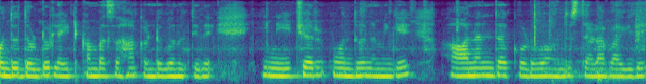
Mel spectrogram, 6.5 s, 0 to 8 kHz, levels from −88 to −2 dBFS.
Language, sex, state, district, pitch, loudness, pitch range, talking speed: Kannada, female, Karnataka, Shimoga, 210 Hz, -16 LUFS, 205-215 Hz, 140 wpm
